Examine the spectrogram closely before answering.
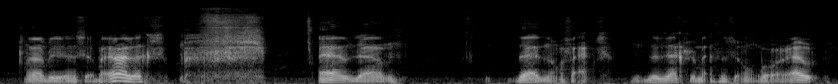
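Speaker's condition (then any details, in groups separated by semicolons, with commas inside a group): Glossectomy with reconstructed tongue; tongue cancer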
